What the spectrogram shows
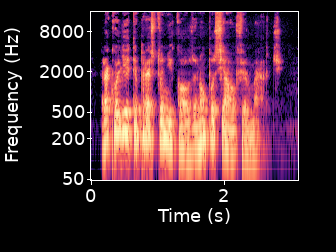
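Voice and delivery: ordinary delivery

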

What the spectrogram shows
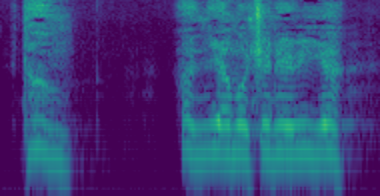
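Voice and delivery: very high, quavering, trembling voice. Huck, after staring at the mystic sign, speaks to Tom, trembling voice. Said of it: "disse con voce tremante".

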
